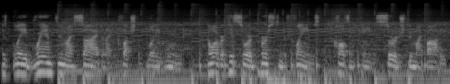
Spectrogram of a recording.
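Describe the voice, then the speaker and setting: Guy narrating fantasy audiobook, lowish voice, guitar music going behind him. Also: moderate pace. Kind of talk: first-person scripted fantasy narration. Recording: music bed under voice. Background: prominent plucked guitar music.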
